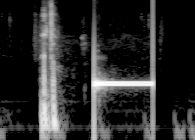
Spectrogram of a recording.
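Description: A single steady ringback tone sounds on a telephone line while calling someone back, held for under a second after a short burst of rustling noise, with near silence around it.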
